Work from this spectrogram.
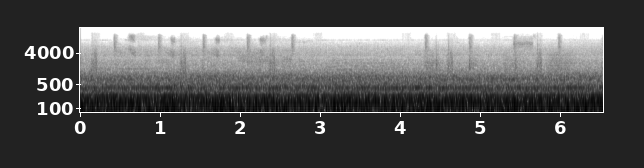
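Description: Steady heavy truck engine drone in the driving game American Truck Simulator, a constant low rumble at cruising speed with faint clicking sounds above it and no talking.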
